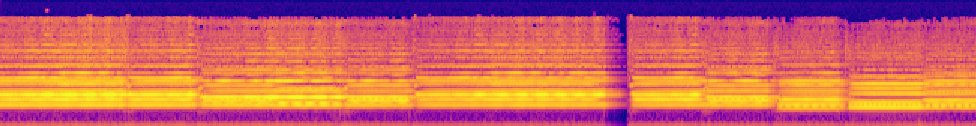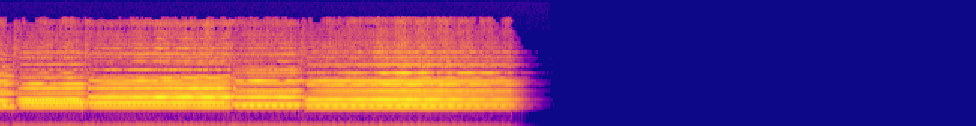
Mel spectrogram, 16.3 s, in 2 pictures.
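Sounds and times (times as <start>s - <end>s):
flute trio playing: 0.0s - 12.6s.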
